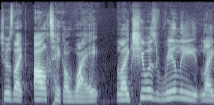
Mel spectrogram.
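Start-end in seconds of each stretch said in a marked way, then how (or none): 0.4-1.4 mock snippy, put-out, loud, pissy tone. Retelling what a lady on a flight said: imitating a pissy tone. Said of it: "being pissy".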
